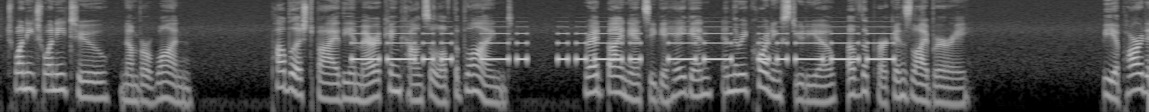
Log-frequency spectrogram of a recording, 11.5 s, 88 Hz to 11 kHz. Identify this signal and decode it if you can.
Morse code, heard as a keyed tone, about 13 wpm, 860 Hz, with speech in English. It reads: ZNFM2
